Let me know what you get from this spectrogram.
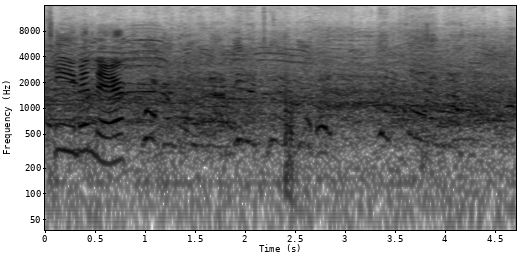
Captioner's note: crowd yelling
